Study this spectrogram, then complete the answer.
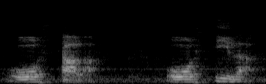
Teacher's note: The O is coming from like in the back of your throat. It's a deep O.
